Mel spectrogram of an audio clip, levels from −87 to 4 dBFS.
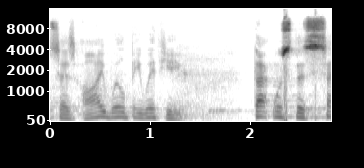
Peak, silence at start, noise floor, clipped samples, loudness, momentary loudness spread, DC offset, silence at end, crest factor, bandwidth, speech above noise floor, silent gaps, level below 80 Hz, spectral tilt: -4 dBFS; 0 s; -66 dBFS; under 0.1%; -18 LUFS; 27 LU; under 0.1%; 0 s; 24 dB; 16 kHz; 40 dB; none; -70 dBFS; 0 dB/octave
